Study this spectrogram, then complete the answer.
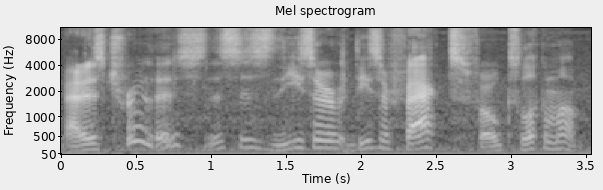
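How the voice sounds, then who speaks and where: A man's voice: fairly high pitch, expressive, normal speed, pushed and bright, slightly rough. A man hosting a casual drawing stream, playful and jokey with his friends. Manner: playful, jokey, breaks into laughs. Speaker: host.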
